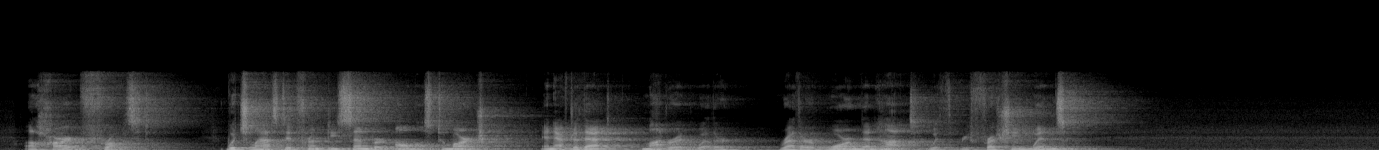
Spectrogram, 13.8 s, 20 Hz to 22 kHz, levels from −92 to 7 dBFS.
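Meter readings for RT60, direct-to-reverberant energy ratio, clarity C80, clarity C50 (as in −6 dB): 1.6 s, 3.5 dB, 7.0 dB, 5.5 dB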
